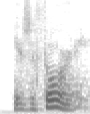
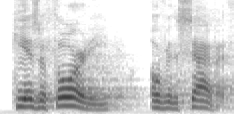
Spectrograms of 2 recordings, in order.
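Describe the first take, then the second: First: "He has authority" said softly and lower; quiet refrain. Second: "He has authority" said louder, stressing "authority"; emphatic refrain. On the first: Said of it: "repeated refrain, said softly". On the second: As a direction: proclaim "He has authority" firmly. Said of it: "repeated refrain, said emphatically". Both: Shown as a demonstration.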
